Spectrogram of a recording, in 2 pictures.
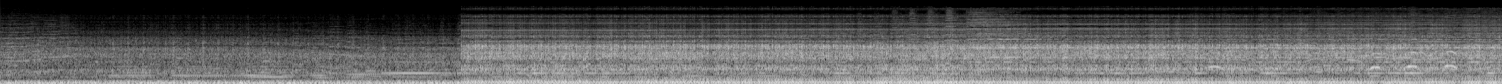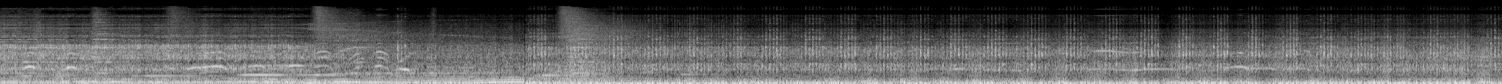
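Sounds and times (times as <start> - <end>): background music: 0.0 - 23.9
off-road vehicle engine running: 0.0 - 30.0
people's voices: 4.6 - 30.0.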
